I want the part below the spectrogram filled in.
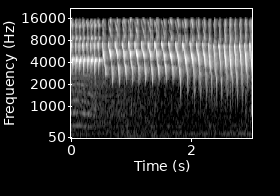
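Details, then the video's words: Canary song with a fast run of bright, evenly repeated high notes that shifts into a series of quick down-slurred chirps, about four or five notes per second, sung continuously. "Your Canary Is Quiet ? Will Sing Again After Listening To This"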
